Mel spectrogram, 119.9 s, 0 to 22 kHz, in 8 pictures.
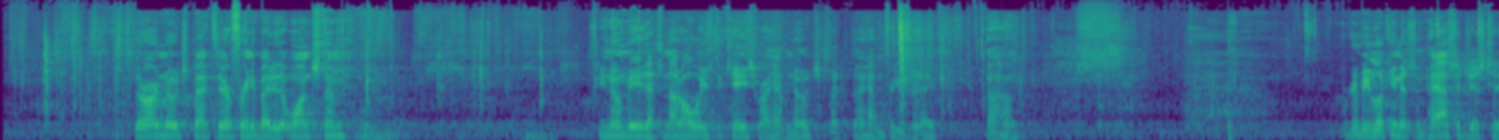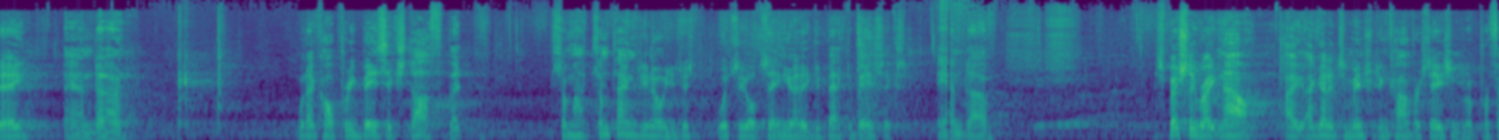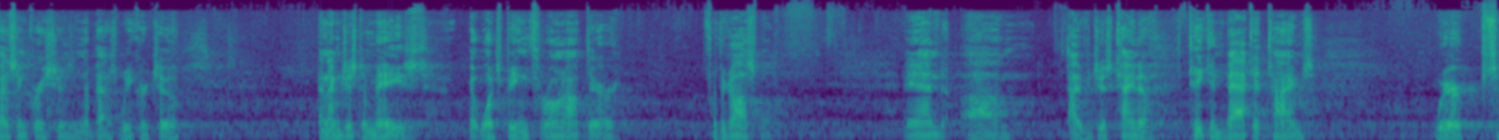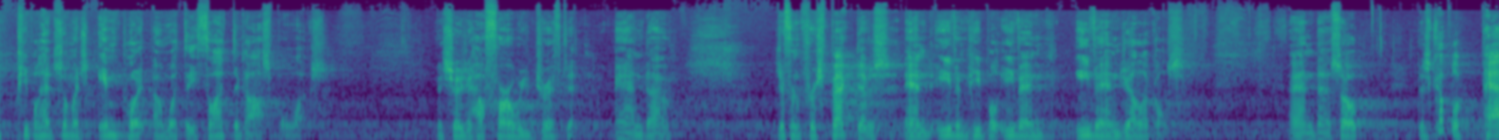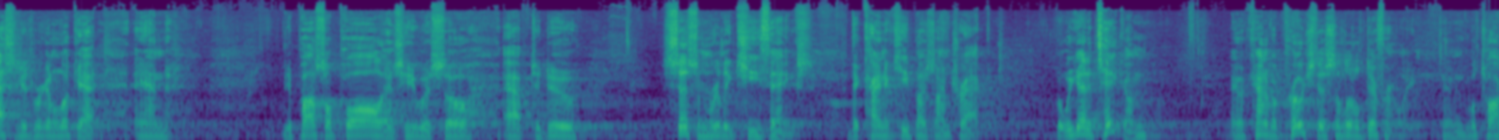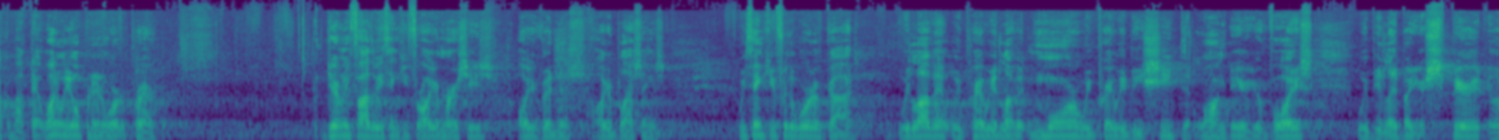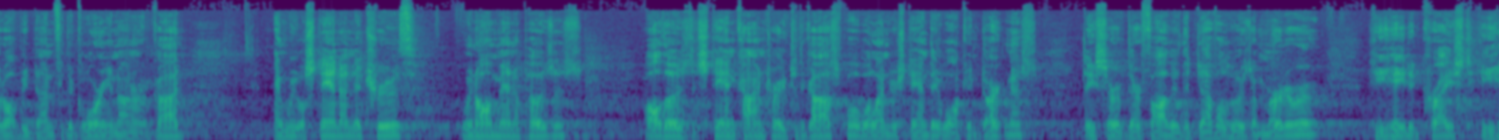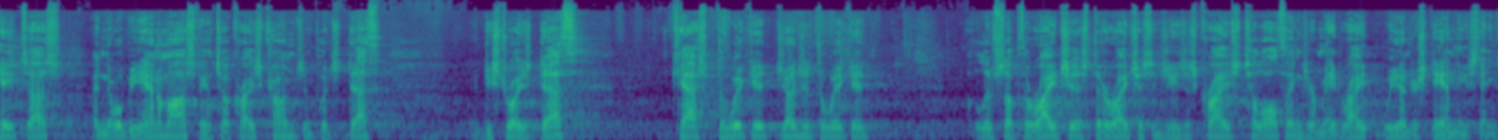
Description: Sunday School - 10/1/2023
